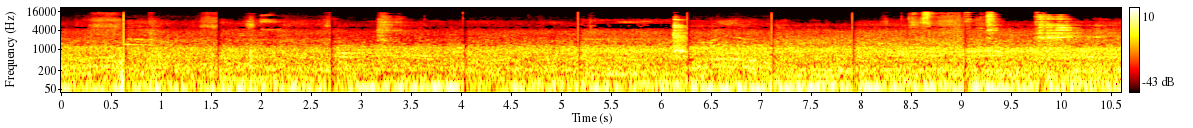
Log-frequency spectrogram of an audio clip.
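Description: Steady low rumble of outdoor background noise, with a few faint clicks scattered through it.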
